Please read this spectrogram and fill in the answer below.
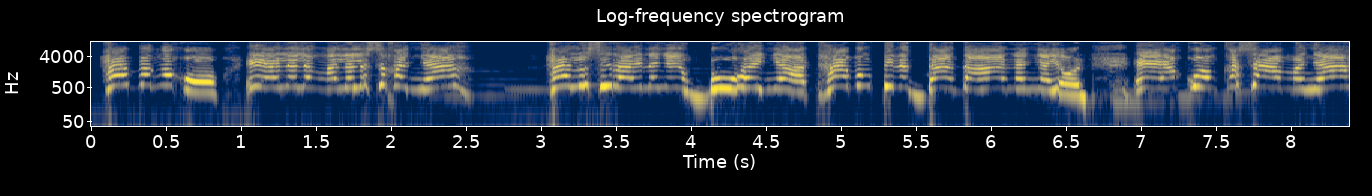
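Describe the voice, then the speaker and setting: A woman's voice: very high-pitched, brisk, pushed and bright, soft background music. An actress playing a bitter young woman who protects her brother, accusing and emotional in a radio drama. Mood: hurt, reproachful. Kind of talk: Tagalog radio drama acting.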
